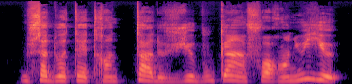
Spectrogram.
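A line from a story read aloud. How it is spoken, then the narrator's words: Plain. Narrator (French): dit-elle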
